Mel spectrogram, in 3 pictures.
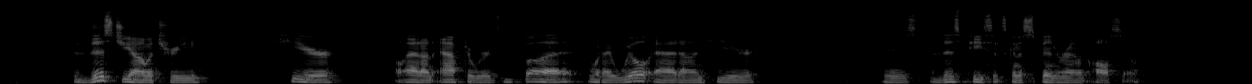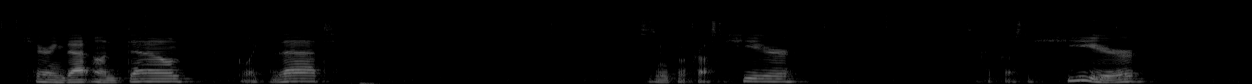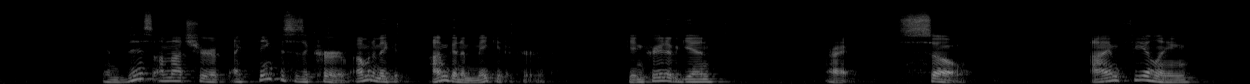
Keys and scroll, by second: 5.5 r, 11.8 l, 14.6 l, 28.4 a, 33.4 e.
